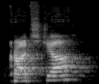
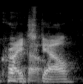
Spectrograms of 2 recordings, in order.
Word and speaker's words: Kraichgau: How do you say this, Mark? I'm sure you've raced there before. Crotchjaw? Is that not a Kraichgau? Kraichgau. Oh yeah, Kraichgau.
